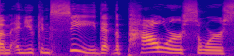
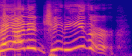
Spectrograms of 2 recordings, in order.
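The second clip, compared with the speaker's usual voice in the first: very high, loud shout from far off; 13 semitones higher, 11 dB louder than usual. Voicing a prisoner far down the cells: calling out from far away. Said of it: "he kinda says from, from way down the line of cells".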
